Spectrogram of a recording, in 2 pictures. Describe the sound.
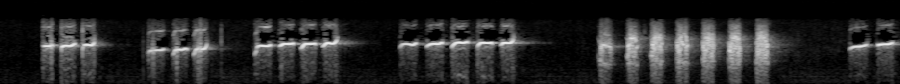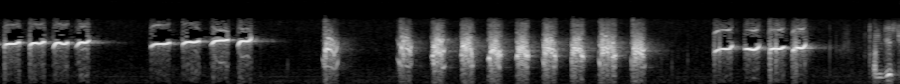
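Repeated runs of pleading, whistled yelps, a person making a lost-bird call like lost birds wanting company, fairly loud. The whistle is the high note of the yelp. Each burst strings several quick notes together, and the runs come one after another with short gaps.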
